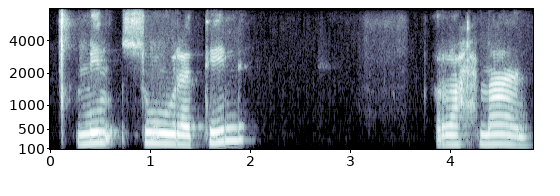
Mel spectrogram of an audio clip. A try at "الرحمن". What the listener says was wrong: don't pronounce the lam because the ra is a sun letter.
